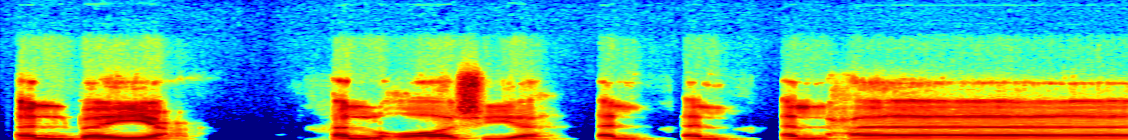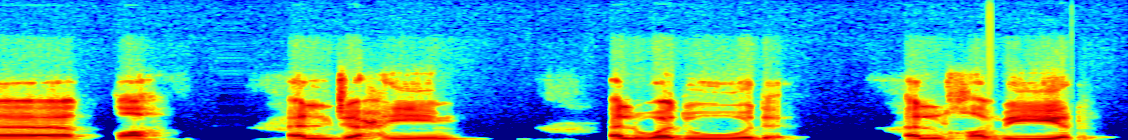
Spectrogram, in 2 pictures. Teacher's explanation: ketika bertemu dengan alif lam ta'rif maka dia diidharkan, pembacaan lamnya jelas terdengar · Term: alif lam qamariyah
